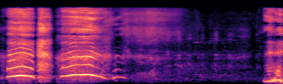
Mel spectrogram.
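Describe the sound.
A voice imitates delighted groaning: two loud, drawn-out moaning sighs with rising and falling pitch, trailing off into breathy gasps, followed by a brief vocal sound at the end.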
